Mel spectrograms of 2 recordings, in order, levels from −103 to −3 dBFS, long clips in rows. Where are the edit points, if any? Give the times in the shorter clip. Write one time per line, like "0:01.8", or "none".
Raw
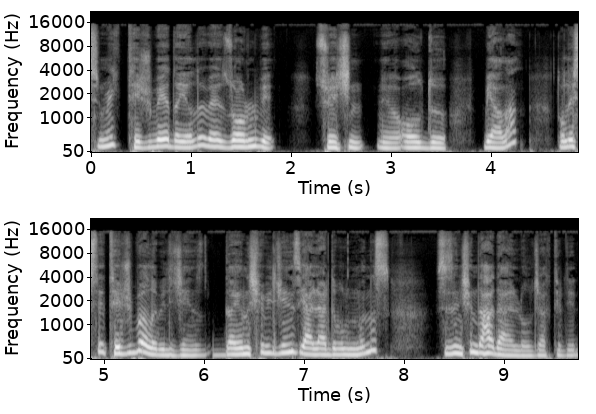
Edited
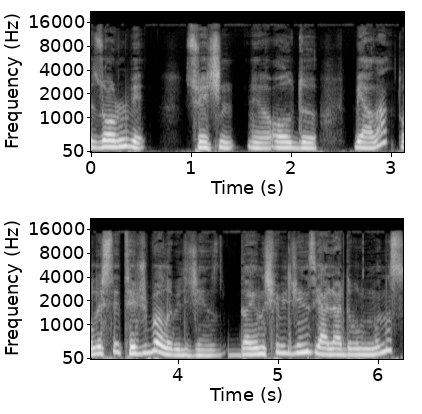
0:03.0

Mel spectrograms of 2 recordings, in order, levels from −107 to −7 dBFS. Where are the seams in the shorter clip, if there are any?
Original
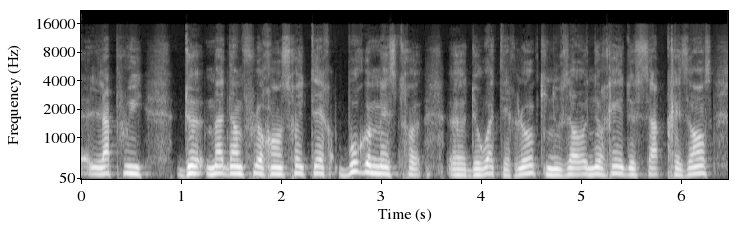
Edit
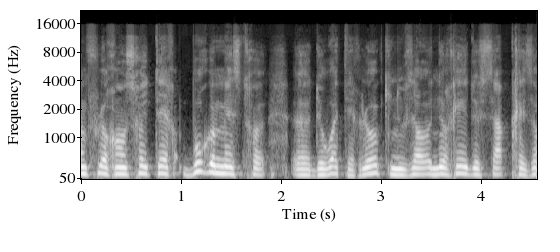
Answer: none

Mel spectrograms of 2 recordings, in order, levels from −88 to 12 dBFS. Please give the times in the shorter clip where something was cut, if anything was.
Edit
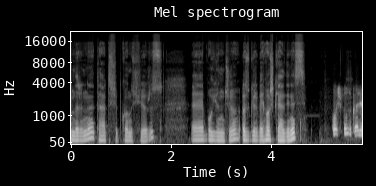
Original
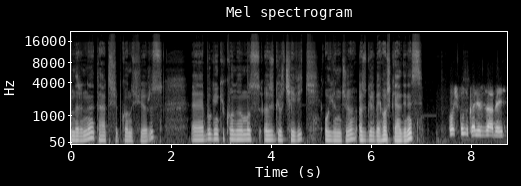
0:02.7

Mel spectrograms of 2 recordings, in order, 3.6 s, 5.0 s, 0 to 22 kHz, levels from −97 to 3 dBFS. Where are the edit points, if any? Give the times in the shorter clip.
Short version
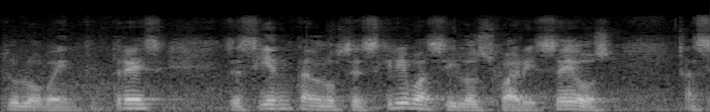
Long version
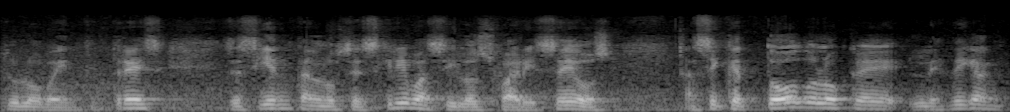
none

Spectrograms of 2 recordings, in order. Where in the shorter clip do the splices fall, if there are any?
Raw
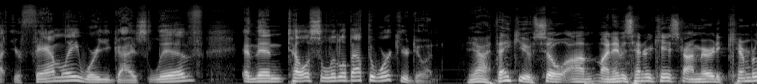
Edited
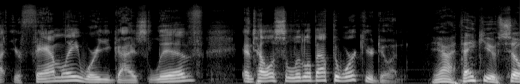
0:02.5

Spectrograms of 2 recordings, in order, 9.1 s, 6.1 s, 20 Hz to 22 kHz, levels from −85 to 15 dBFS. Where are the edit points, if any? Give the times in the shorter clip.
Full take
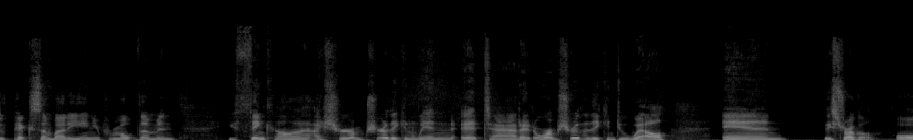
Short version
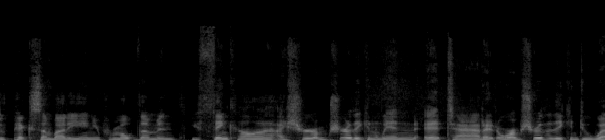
0:01.8

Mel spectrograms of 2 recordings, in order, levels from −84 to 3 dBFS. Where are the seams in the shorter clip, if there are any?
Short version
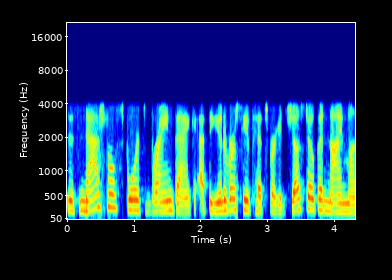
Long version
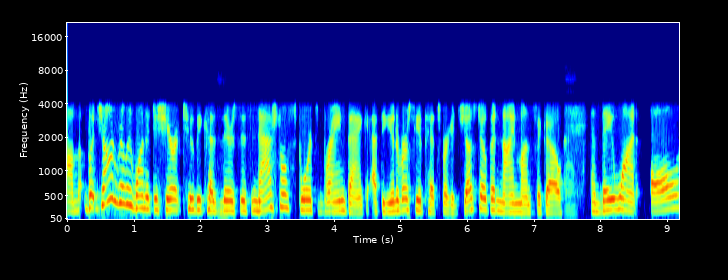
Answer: none

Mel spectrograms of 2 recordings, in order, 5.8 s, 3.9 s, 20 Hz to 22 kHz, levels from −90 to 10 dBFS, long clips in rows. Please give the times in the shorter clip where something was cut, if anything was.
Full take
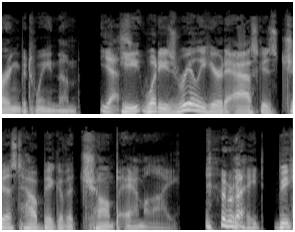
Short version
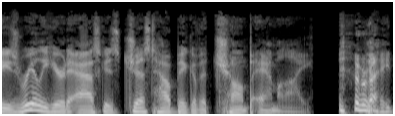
none

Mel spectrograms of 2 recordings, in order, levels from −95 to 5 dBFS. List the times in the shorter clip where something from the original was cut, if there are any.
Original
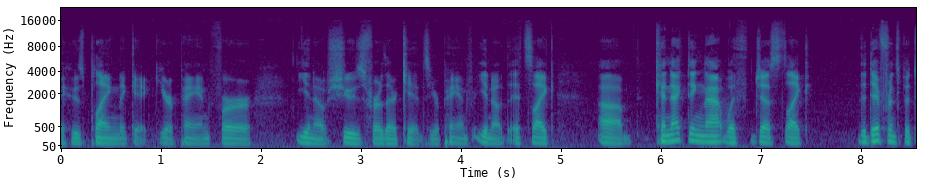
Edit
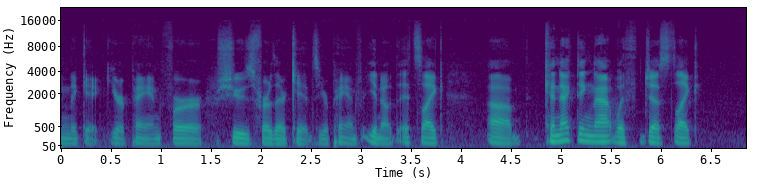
0:01.6

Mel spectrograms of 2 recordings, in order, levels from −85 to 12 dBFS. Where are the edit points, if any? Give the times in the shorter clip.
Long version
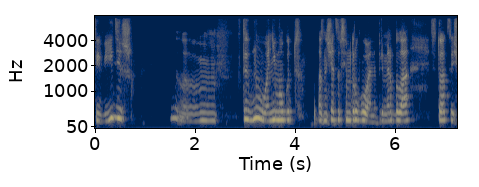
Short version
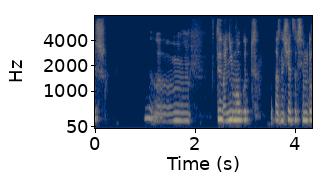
0:02.6

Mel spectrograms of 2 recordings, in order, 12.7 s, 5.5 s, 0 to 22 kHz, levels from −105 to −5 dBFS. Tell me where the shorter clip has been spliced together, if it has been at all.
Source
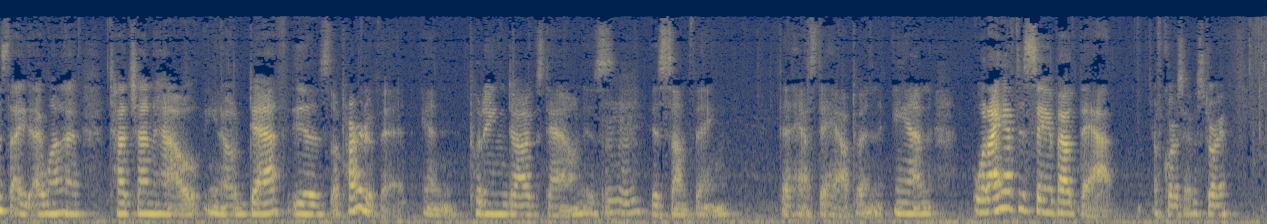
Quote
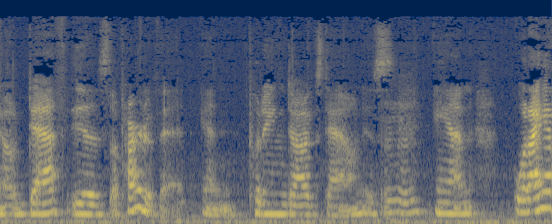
0:04.3

